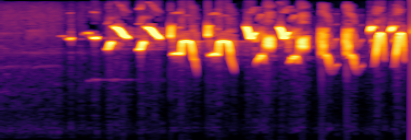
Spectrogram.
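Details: Single indigo bunting song. It opens with a few thin, high notes, then speeds into doubled, slurred chirps that carry on to the end. No other sounds.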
